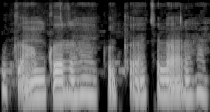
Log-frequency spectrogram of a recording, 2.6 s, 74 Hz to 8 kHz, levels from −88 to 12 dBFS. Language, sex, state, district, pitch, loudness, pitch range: Hindi, male, Chhattisgarh, Balrampur, 145 Hz, -20 LUFS, 140-155 Hz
